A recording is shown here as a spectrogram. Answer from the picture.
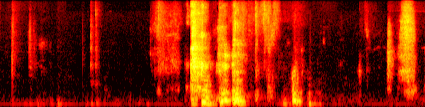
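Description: A person coughing: a fit of four or five quick, loud coughs about three seconds in, with a shorter burst near the end, over a faint steady electrical hum on a video-call microphone.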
